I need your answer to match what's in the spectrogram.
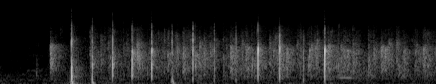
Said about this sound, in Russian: Ой, жидковато, жидковато хлопаете у нас, вот когда я пою песню, народ привстает.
